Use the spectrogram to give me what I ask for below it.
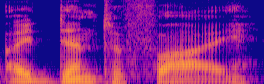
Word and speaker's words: Identifi: We are looking at an app called Identifi, but it's spelled a little differently. It ends with an I.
